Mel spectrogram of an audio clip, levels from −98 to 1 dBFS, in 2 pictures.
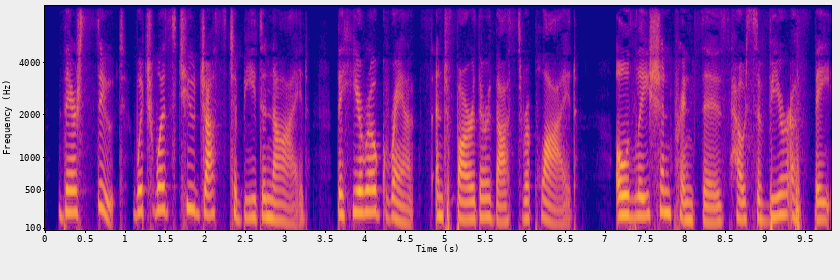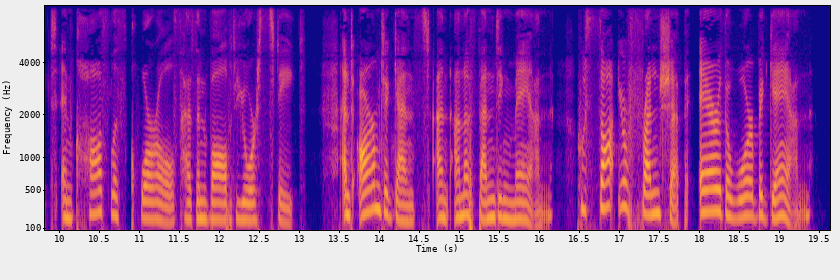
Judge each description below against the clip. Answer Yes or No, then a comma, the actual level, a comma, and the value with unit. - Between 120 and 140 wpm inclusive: Yes, slow, 135 wpm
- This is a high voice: Yes, high, 200 Hz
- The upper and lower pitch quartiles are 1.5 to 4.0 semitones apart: No, average, 4.6 semitones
